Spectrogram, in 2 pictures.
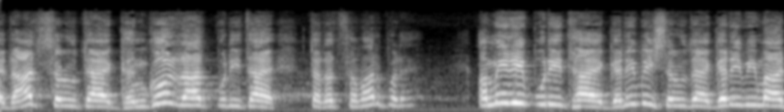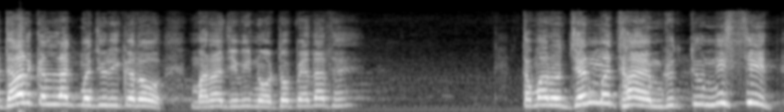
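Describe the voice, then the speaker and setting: A middle-aged man with a Gujarati accent giving an emphatic motivational speech to an audience, often calling listeners "saheb" and "boss". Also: very high-pitched. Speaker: motivational speaker.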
